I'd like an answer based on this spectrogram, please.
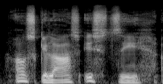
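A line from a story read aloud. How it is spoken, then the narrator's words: Man sighing heavily. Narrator (German): antwortete der Mann und seufzte noch schwerer als vorher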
